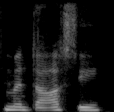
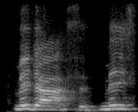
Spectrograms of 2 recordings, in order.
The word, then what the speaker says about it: medaase: Alex, are you there and willing to unmute and pronounce the word? Hi, I'm not Ghanaian, but it's Madasi. Madasi, thank you very much.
